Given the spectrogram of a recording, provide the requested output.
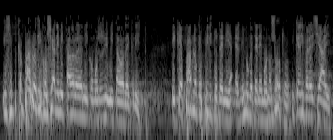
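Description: A man with an Argentine Spanish accent preaching a lively, folksy sermon in a church hall, breaking into high shouted bursts. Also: very fast. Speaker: evangelical preacher. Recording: dull echoey hall recording.

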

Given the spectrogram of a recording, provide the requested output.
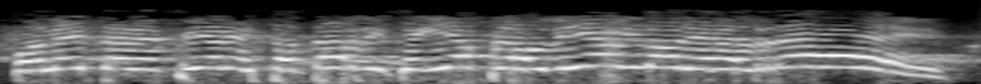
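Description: A woman pastor with a Rioplatense Spanish accent preaches with fervor, her voice sitting high. She bursts into shouted praise, then drops to a quiet, close tone of counsel. The recording sounds a little dull and muffled. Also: steady tone, moderate pace, heavy background noise. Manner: swings between shouted exclamations and quiet, intimate counsel. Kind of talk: fervent sermon preaching.

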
